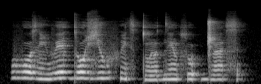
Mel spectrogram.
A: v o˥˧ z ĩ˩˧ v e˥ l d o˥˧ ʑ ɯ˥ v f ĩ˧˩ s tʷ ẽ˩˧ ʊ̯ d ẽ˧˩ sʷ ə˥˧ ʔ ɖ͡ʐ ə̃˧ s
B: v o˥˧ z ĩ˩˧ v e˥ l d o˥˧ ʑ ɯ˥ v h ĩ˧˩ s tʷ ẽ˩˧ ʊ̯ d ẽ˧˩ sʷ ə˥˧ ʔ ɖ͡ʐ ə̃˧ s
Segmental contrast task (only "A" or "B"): A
